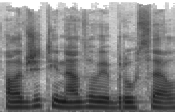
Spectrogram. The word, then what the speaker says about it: Brusel: A to isté je aj pri názve mesta Brusel. Píše sa s jedným S, výslovnosť je s U.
